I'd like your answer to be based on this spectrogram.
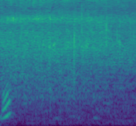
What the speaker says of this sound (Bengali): আর এদিকে আমি সবজিগুলো আর কি ভেজে নিচ্ছি, যে সবজিগুলো মাছে দেব।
